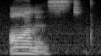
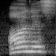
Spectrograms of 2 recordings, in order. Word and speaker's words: honest: sound not the letter letter H is a lot of times not pronounced so here we have the adjective honest honest man uh or an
